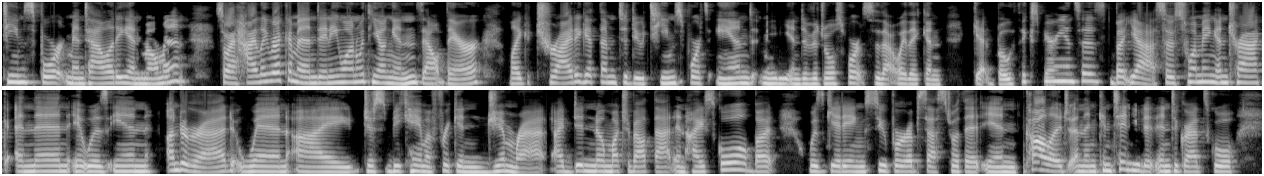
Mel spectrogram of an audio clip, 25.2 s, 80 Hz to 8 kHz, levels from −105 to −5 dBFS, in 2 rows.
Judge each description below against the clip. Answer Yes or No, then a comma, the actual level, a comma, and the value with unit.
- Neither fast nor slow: Yes, average, 190 wpm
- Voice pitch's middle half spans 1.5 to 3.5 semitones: Yes, average, 2.9 semitones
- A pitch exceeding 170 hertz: Yes, high, 190 Hz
